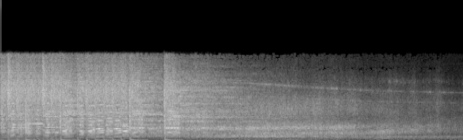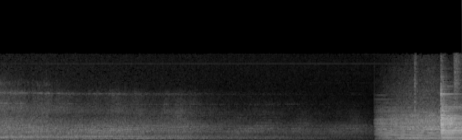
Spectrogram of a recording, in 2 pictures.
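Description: An airplane roars past overhead, loud at first, its engine pitch sliding downward as it fades over several seconds, with brief music at the very start and end.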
